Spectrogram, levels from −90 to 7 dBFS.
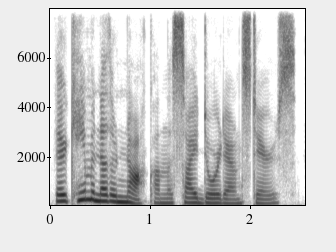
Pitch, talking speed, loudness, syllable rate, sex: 205 Hz, 210 wpm, -17 LUFS, 5.4 syllables/s, female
